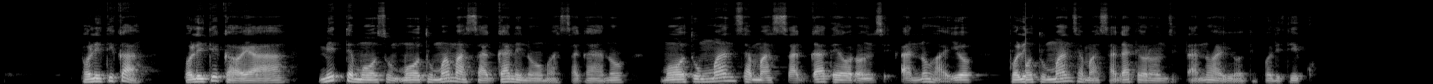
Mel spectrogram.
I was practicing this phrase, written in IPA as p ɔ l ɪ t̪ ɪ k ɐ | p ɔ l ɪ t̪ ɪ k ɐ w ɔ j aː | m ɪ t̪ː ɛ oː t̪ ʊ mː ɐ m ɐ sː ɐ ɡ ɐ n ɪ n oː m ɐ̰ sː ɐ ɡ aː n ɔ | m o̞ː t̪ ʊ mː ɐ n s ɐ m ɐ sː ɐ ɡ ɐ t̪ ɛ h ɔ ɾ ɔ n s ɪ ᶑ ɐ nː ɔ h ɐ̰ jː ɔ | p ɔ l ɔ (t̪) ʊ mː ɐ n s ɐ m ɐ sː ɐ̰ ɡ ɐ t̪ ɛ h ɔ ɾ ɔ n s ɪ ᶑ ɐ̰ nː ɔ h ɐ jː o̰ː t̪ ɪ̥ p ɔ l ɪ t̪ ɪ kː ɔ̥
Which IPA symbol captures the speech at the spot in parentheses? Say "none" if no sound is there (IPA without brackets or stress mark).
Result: t̪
